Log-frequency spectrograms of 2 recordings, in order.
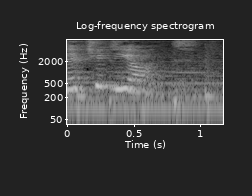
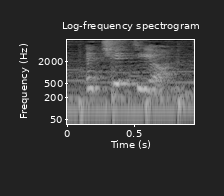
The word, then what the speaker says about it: étudiante: Je suis étudiante. Je suis étudiante. I am a student. Je suis étudiante. Remember, if you are a male, if you are a boy, you will say étudiant.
